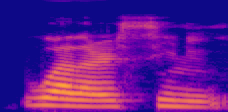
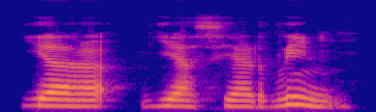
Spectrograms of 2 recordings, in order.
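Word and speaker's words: Guicciardini: el año 1483 con Francisco guarini yarini gardini no lo pronuncio bien es italiano Francesco gardini ya lo dije bien y Bueno él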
